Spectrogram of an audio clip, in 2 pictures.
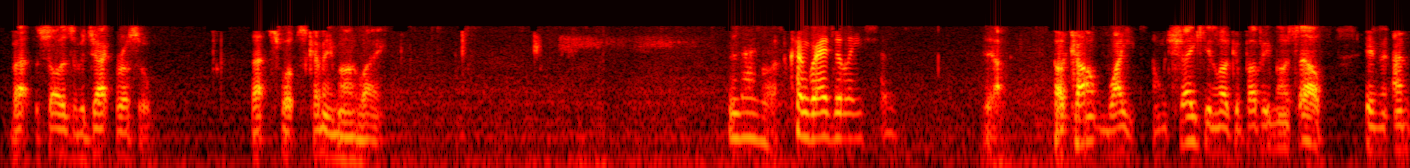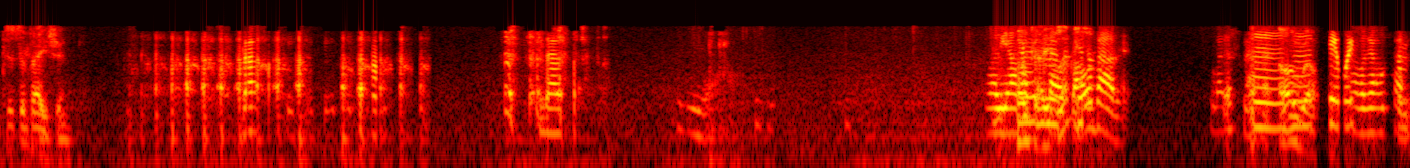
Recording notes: Those who call in will form a panel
